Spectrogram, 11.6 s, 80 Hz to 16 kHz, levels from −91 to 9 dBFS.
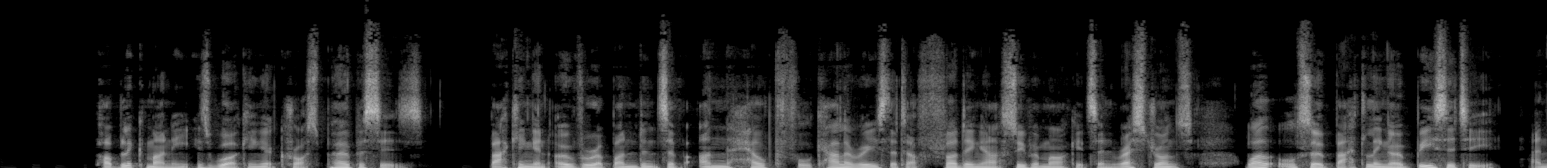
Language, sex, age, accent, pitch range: Chinese, male, 10-29, British, 100-140 Hz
